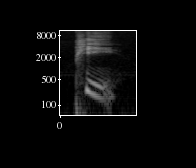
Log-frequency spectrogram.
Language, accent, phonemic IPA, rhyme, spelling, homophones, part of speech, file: English, US, /piː/, -iː, pea, P / pee, noun, En-us-pea.ogg
- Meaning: Any of certain plants of the family Fabaceae: 1. Pisum sativum and others 2. Pisum sativum and others.: A plant, Pisum sativum, member of the legume (Fabaceae) family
